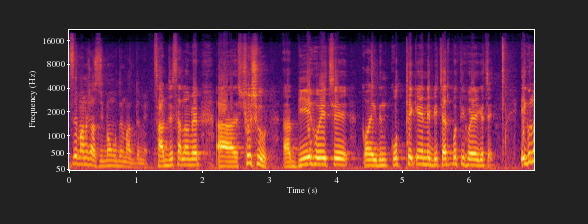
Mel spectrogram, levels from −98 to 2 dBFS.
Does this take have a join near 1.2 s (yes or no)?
yes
